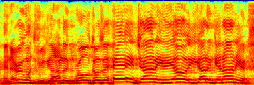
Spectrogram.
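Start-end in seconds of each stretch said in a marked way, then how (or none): 1.6-3.7 excited calling out. Retold or imitated. Friend on the roller coaster calls Johnny over, excited shout. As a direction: call your buddy onto the ride, thrilled.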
